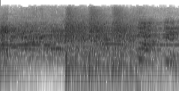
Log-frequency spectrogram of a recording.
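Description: Live hip-hop show in a club: a voice over the PA mixed with music and crowd noise, loud throughout, with a heavy thump about a second in followed by deep bass.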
